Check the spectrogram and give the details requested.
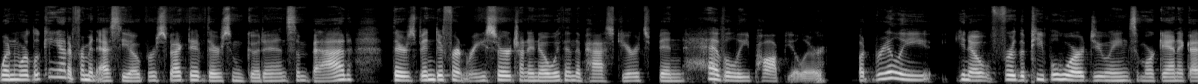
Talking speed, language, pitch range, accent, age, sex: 210 wpm, English, 165-200 Hz, American, 20-39, female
